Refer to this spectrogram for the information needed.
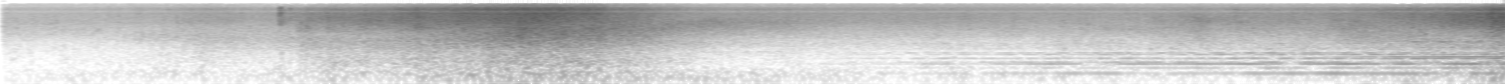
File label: ocean waves; Guy Fanguy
